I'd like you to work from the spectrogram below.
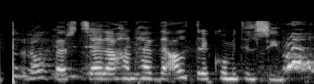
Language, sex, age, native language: Icelandic, female, 12, Icelandic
